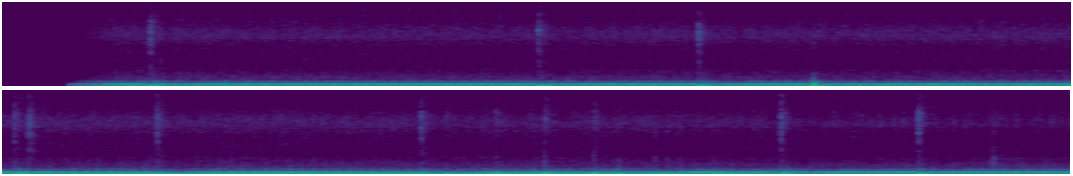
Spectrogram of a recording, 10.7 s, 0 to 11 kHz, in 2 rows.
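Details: MK5 Ford Fiesta Zetec S petrol on V-Power, with new leads, coil, alternator, battery and plugs, misfiring at idle and under revs: uneven, stumbling beat with irregular pops.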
